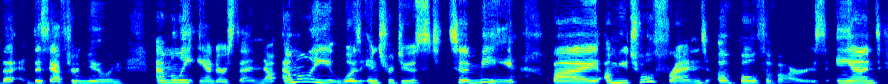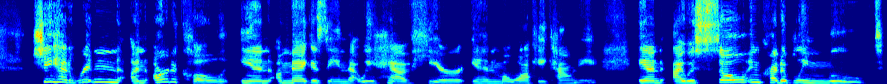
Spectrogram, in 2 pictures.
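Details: Adult woman; typical speech.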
